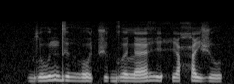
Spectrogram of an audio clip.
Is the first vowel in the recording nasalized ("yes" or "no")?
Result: no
